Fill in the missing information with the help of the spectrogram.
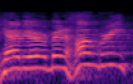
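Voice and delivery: dad pressing his point; loaded question. Retold or imitated. Dad asking his son from the fridge, high and loud.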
